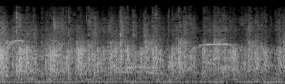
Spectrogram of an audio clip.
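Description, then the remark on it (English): Applause fills the whole three seconds: a loud, dense, steady patter of clapping with no pauses, and a faint high tone gliding briefly underneath. “You can't see it, but he is applauding me.”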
